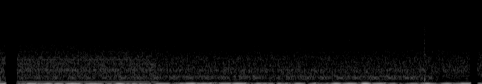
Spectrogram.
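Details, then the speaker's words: MINGDA Rock 3 Pro 3D printer, 300x300x400 mm build volume, head moving: faint low buzz for about a second and a half, then near silence; extruder adds a little noise when printing; quiet, normal motion. "the printer barely hears a buzz during printing a little more noise is heard because in that case there is also the extruder which is not exactly silent but everything else as you are seeing is practically very silent"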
